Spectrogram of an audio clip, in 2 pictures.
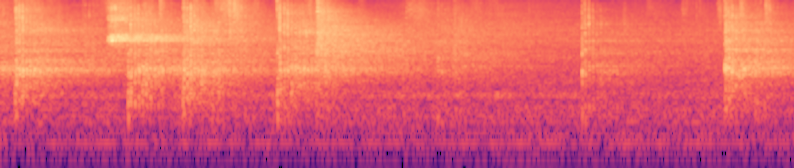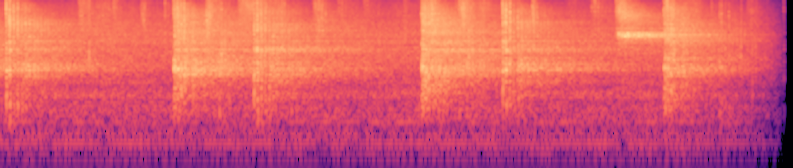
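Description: Tennis ball struck by rackets and bouncing on a hard court during a baseline rally, each hit followed by a long echo in the large indoor hall. The sound fades out near the end.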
